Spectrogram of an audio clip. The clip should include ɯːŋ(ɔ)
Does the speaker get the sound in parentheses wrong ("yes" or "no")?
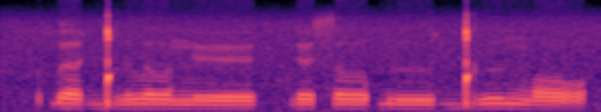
no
